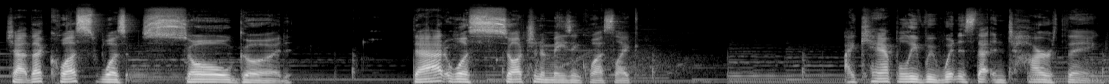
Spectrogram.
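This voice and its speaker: Low-voiced man, slangy game streamer. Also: takes it slowly, long pauses, faint music behind. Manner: slangy, sweary, awestruck. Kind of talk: casual livestream reaction.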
